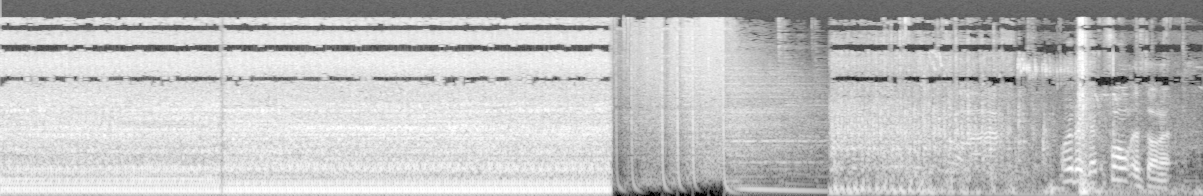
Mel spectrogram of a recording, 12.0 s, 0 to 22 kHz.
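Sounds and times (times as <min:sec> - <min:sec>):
vehicle engine idling: 0:00.0 - 0:06.2, 0:08.3 - 0:10.4.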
